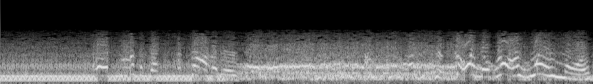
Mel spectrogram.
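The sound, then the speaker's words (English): A car engine drones steadily at a constant pitch as the car is driven past the city limit, loudest in the first couple of seconds, then continues underneath as voices talk over it. “Mort, stop this car.”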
